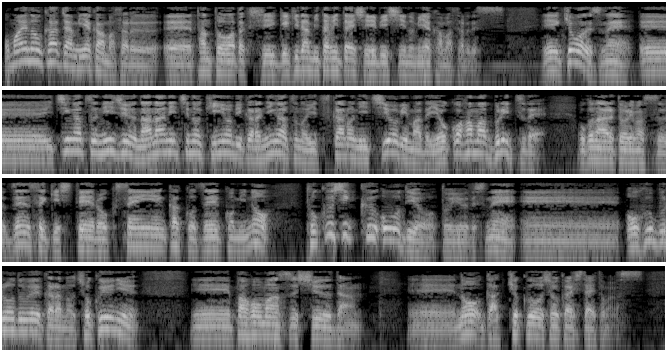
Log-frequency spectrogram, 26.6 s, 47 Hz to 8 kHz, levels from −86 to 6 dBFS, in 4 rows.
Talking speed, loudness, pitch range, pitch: 325 characters per minute, -25 LUFS, 105-160 Hz, 125 Hz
